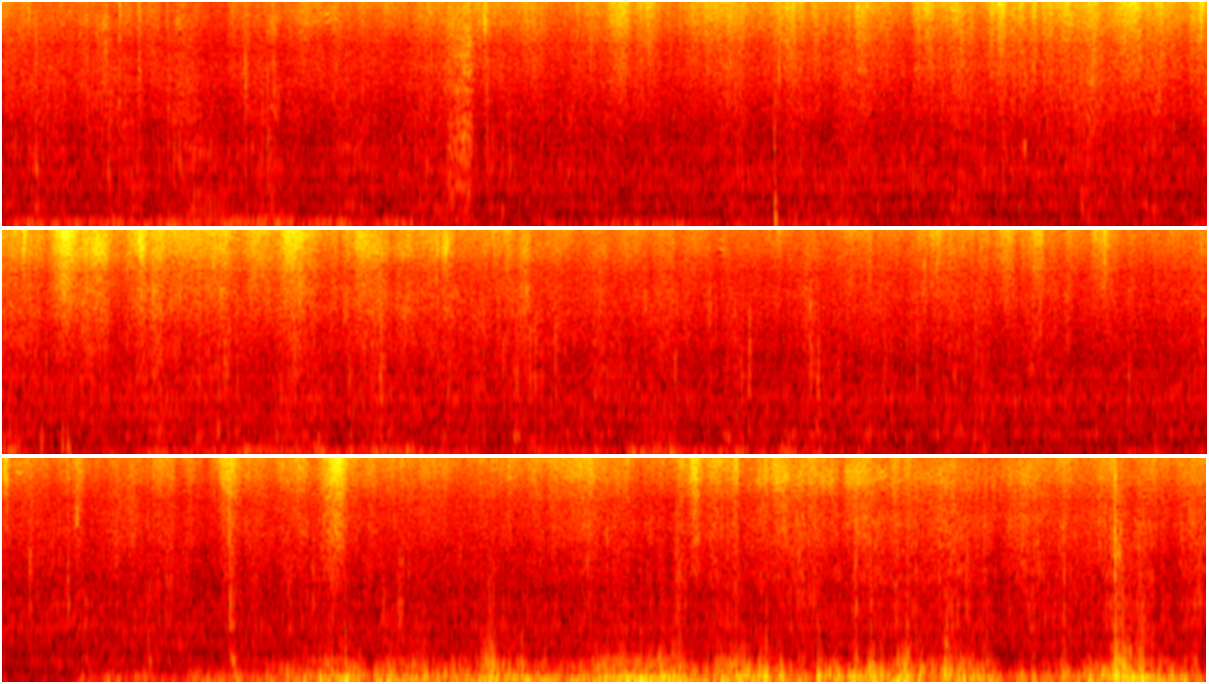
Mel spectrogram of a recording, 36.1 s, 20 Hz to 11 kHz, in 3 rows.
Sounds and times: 0.0s Cows Chewing 36.1s
1.1s Cows Grunting 5.0s

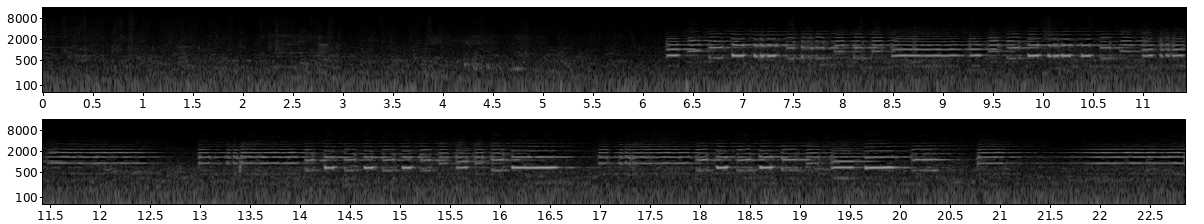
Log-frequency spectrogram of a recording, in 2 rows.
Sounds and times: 0.0s horses warming up 6.4s
0.1s people discussing the horses 6.2s

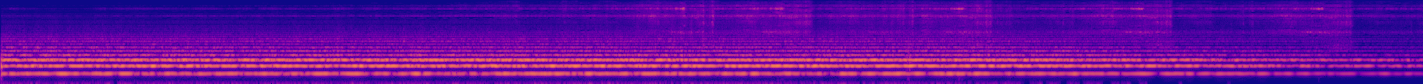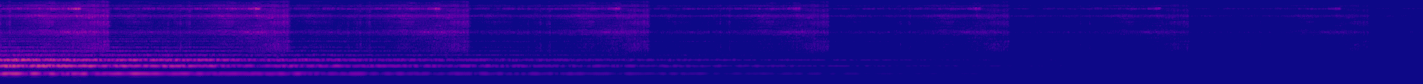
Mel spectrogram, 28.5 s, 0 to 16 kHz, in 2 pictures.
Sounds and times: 0.0s synth pad 18.8s

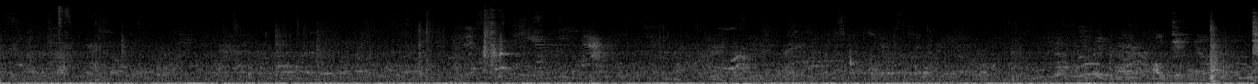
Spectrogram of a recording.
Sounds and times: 11.7s dishes 12.5s

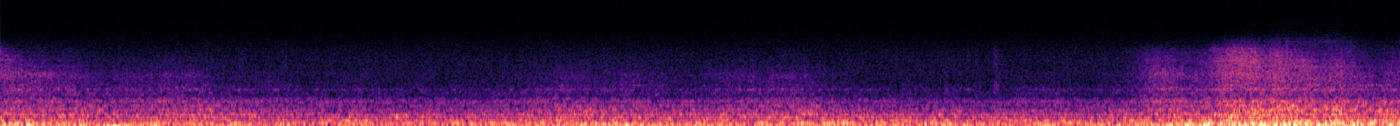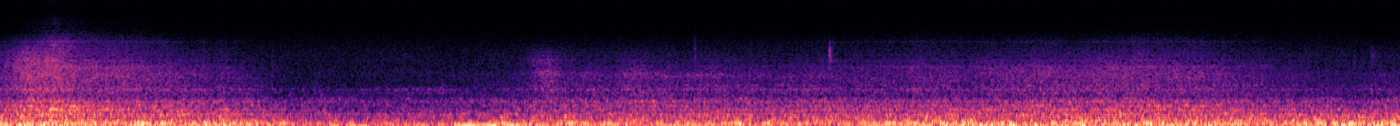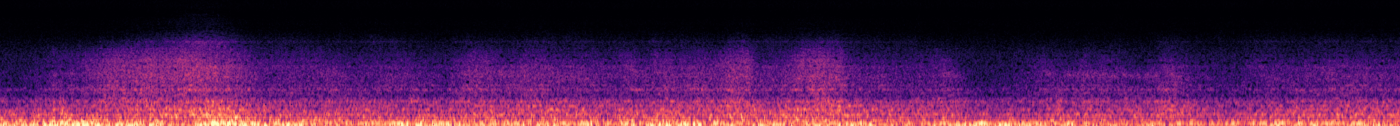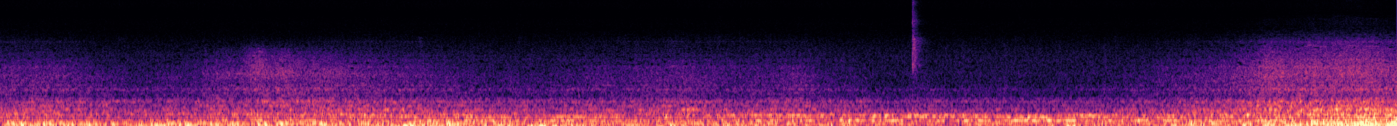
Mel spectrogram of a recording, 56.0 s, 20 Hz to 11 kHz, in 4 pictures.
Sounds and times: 0.0s strong wind blowing on my window 55.9s

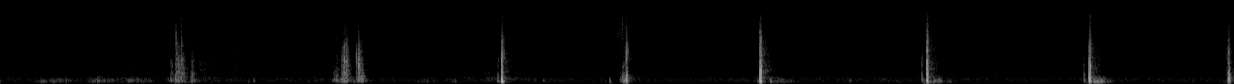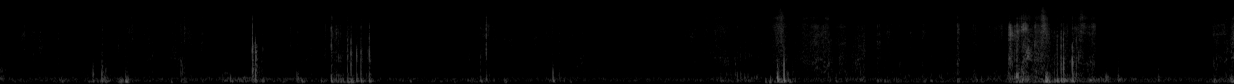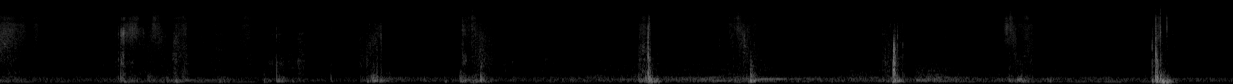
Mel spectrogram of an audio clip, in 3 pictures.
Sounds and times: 12.6s handling sounds of a folded manila envelope 16.1s

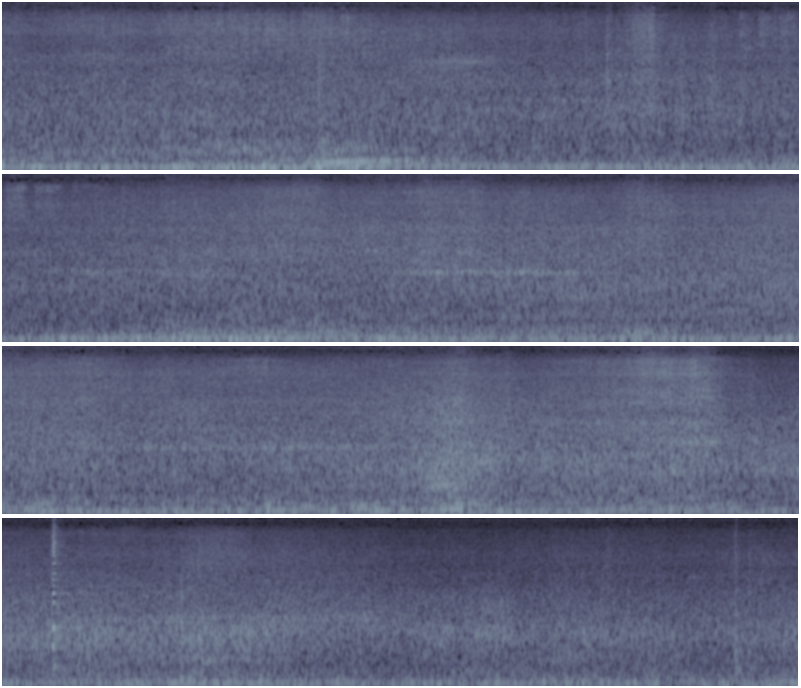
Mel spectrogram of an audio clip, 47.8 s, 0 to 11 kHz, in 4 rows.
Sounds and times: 0.0s traffic 47.8s

